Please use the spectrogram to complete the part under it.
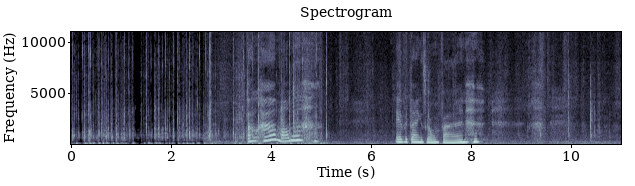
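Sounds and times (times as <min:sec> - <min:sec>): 
rapid typing on a computer keyboard: 0:00.0 - 0:05.2
speech: 0:03.5 - 0:05.1, 0:06.5 - 0:08.3.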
